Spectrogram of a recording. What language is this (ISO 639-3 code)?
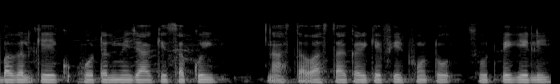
mai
